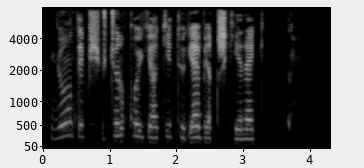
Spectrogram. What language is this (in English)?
Uyghur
